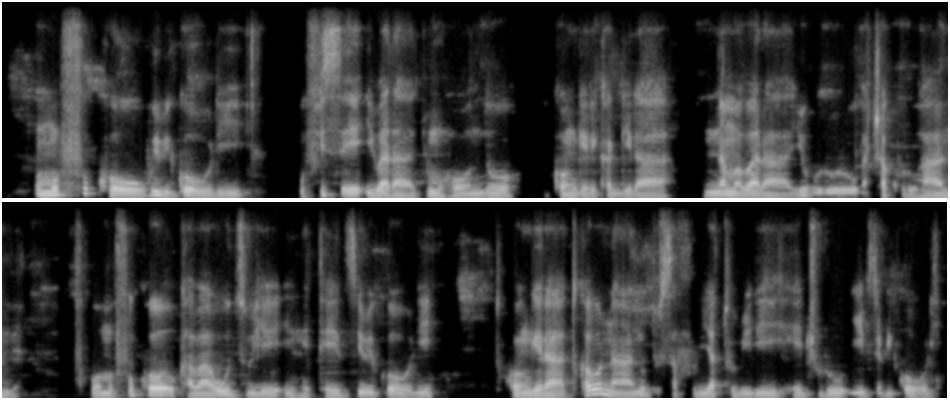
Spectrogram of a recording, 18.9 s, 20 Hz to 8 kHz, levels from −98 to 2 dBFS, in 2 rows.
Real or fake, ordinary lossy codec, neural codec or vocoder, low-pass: real; Opus, 32 kbps; none; 7.2 kHz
